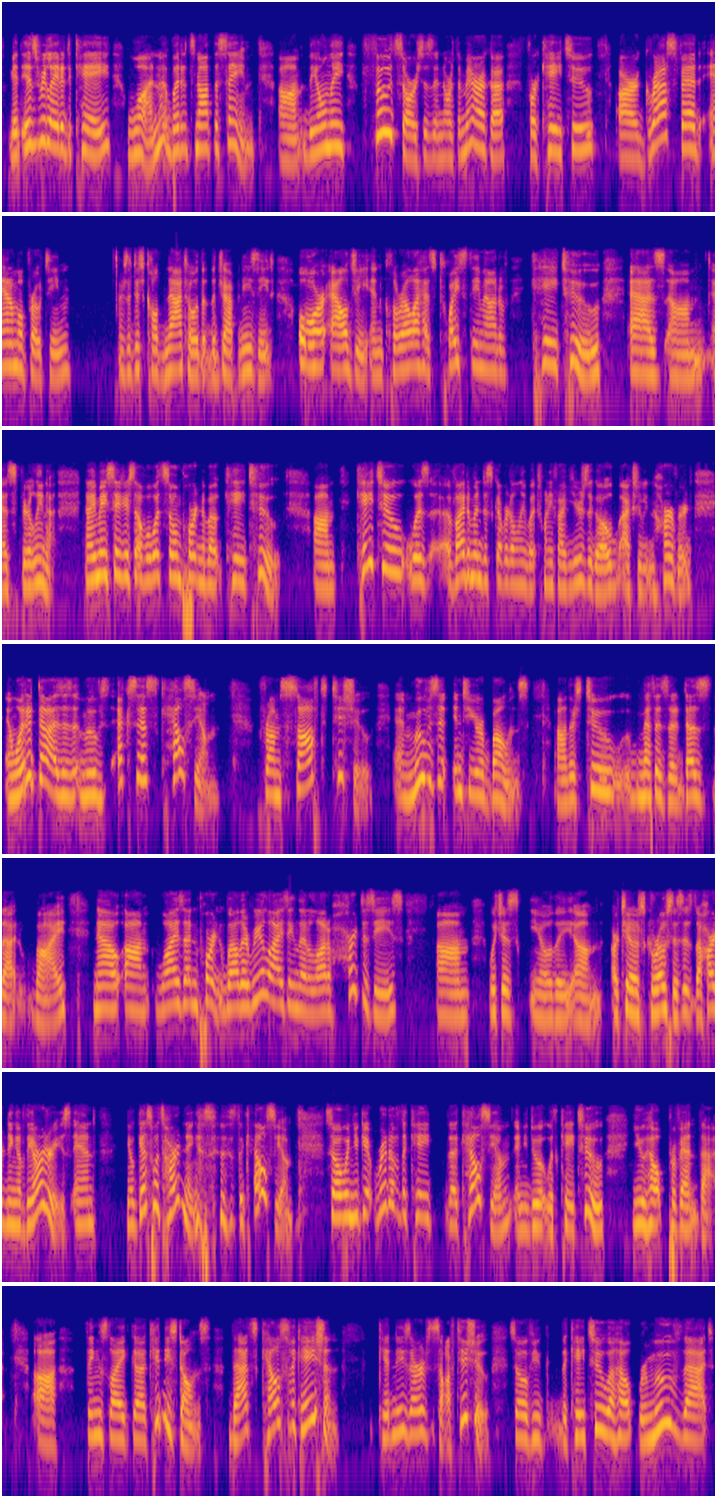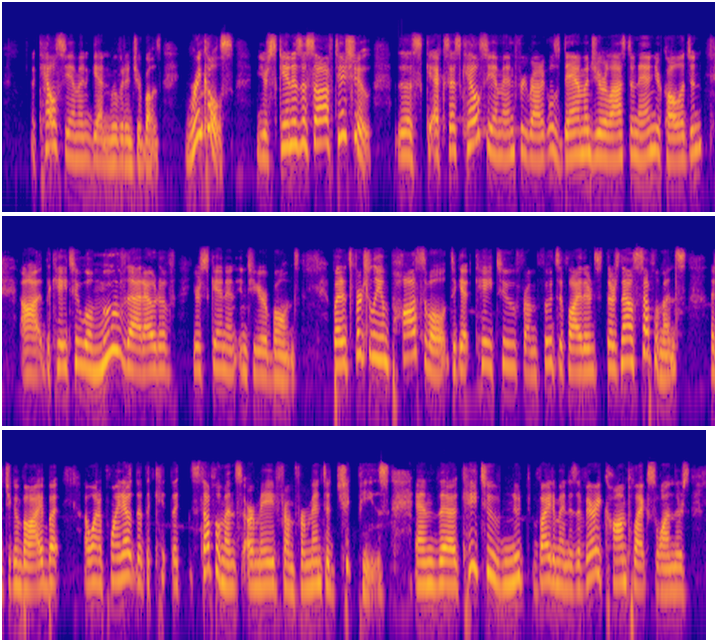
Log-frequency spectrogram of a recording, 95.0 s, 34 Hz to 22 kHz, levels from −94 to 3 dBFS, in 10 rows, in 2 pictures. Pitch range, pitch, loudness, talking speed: 185-245 Hz, 205 Hz, -19 LUFS, 170 wpm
